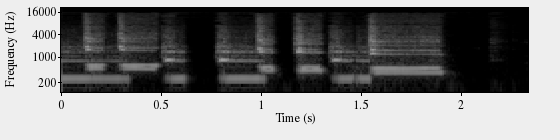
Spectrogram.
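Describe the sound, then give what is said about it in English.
A sampled Swanee whistle plays a quick, bouncy tune of about seven short notes, bright and strongly tonal, with brief gaps between phrases and a final held note that cuts off. No one speaks. “Which is the Swanee whistle. Very, very suited to short samples.”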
